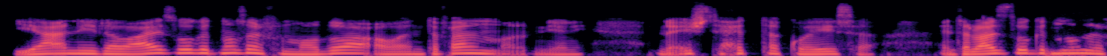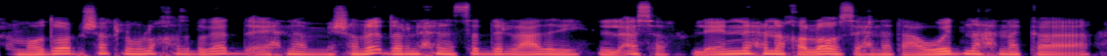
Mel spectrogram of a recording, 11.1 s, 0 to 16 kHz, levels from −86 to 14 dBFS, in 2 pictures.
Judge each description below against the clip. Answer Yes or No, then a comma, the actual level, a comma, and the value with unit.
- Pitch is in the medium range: Yes, medium, 165 Hz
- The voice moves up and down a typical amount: Yes, average, 3.5 semitones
